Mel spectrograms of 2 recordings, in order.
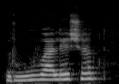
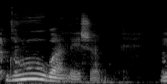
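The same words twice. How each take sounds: First: Said in the usual way. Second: Slow, with रू stretched and stressed; teacher slowing down to show the long ऊ in रू. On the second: Shown as a demonstration. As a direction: stretch the रू in रू वाले शब्द. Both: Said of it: "ज़ोर से long आवाज़".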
